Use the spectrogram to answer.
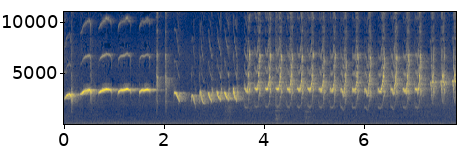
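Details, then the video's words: Spot-throated babbler singing solo near the La Ba river in Da Lat, Vietnam: a smooth rising whistled trill, a stepped series of notes, then a long fast buzzy trill of repeated elements. "Tiểu mi La Bá hót solo/ Spot-throated Babbler the best solo La Ba river"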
